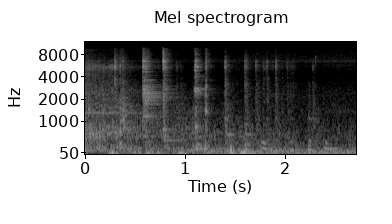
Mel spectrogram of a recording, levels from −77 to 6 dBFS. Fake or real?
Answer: real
